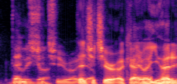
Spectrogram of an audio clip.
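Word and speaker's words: Denshichirō: I want to go to a tangent about Den Shichiro, as per Stanley's official pronunciation.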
